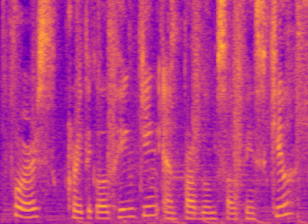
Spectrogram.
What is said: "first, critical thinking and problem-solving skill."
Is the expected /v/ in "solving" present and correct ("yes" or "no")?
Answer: no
